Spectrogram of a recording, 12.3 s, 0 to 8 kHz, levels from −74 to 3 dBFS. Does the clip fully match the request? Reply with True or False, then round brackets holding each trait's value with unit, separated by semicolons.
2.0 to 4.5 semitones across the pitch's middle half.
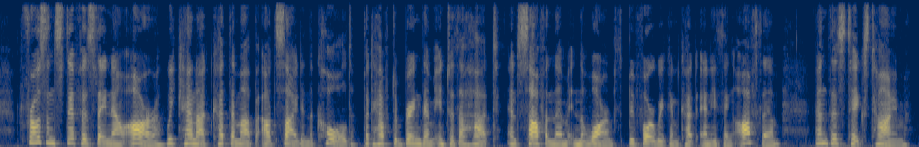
True (3.2 semitones)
